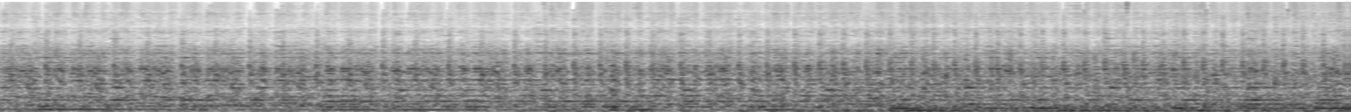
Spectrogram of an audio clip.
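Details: Long-stored Land Rover Series III diesel just restarted on a new battery: loud, uneven clattering knock with no steady rhythm over a lumpy idle; idles on its own but revs poorly, owner suspects top-end knock, cause undiagnosed.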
